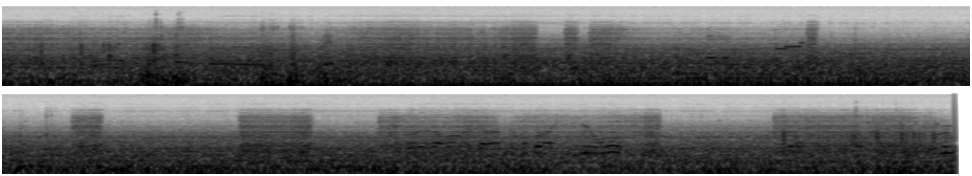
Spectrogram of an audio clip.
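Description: A car drives along an asphalt road, heard from inside, with a low rumble of engine and tyres.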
